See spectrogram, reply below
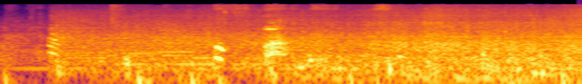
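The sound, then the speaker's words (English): Hot spring water at Dragon's Mouth Spring churns and hisses in a steady, rushing roar with low rumbling surges, broken briefly by a couple of faint, high chirping tones in the middle. “Dragon's Mouth Spring. For once, the name actually looks and sounds like the name.”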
